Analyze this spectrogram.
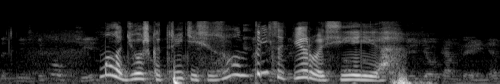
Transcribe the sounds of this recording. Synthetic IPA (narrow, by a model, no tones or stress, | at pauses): məlˠɐdʲo̞ʂkət̪ɾʲetʲɪjsʲɪzo̞nt̪ɾʲit̪sɨt̚ʲpʲe̞ɾvəjəsʲeɾʲɪjə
